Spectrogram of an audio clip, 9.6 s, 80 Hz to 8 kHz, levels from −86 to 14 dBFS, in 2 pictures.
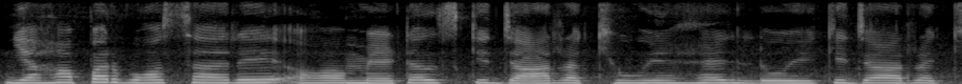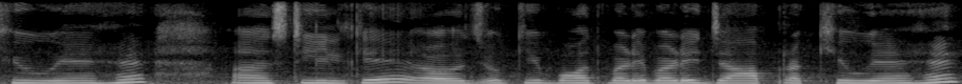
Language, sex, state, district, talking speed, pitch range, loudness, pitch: Hindi, female, Bihar, Gaya, 180 wpm, 225-250 Hz, -28 LUFS, 230 Hz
